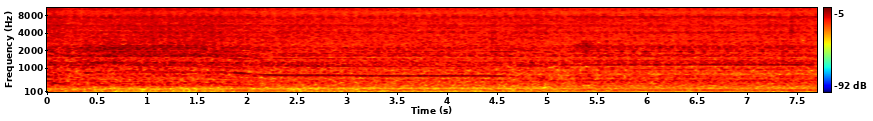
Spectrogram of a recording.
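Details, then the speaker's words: Honda CR-V at 200,000 km, warm idle on first start after switching to thicker 10W-40 oil (old filter kept): faint, slightly uneven tick near four per second; knock unchanged by thicker oil, source unclear. "Ну что я могу сказать эксперимент удался и не удался короче на более густом масле ничего не происходит всё тоже самое стучит так"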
